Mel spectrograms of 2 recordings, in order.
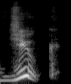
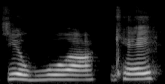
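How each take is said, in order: First: The name sounds like 'juke' in jukebox. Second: The name does not sound like 'juke'. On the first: This is how the name is really pronounced. The speaker calls it right. "It's pronounced J U K E, Juke, like a jukebox" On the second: This is how other people commonly say the name. The speaker calls it wrong. "people say April Tribe, Jiwake"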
